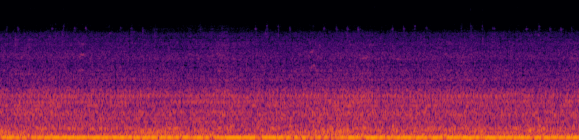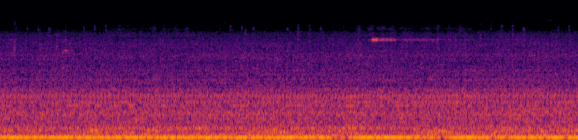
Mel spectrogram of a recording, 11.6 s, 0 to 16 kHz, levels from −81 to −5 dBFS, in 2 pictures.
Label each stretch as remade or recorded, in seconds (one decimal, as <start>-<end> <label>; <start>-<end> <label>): 0.0-1.5 recorded; 1.5-2.5 remade; 2.5-6.9 recorded; 6.9-7.7 remade; 7.7-9.3 recorded; 9.3-10.5 remade; 10.5-11.6 recorded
